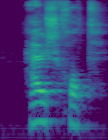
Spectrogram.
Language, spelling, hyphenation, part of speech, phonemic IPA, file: Dutch, huisgod, huis‧god, noun, /ˈɦœy̯s.xɔt/, Nl-huisgod.ogg
- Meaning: 1. a household deity 2. anyone (or anything) which protects - and/or brings bliss to a house(hold)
